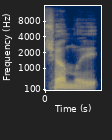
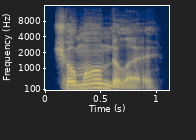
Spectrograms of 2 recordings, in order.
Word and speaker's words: Cholmondeley: Chumley. It's spelled Cholmondeley. It looks like it should be pronounced Chomondeley. – Yeah, there's got to be some more syllables in there. – It's Chumley.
